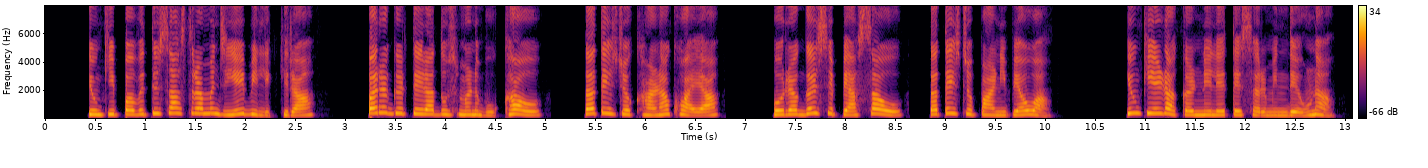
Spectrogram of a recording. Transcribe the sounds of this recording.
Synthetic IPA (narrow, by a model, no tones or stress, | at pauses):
kjũːkipɐʋɪt̪ɾəsaːst̪ɾamɐ̃nd͡ʒjeːbʱilɪkʰɪɾa | pɐɾɐɡəɾt̪eːɾad̪ʊsməɽ̃bʱuːkʰaɦo | t̪at̪eːs̬d͡ʒokʰaːɽ̃akʰoaːja | ɦoːɾɐɡəɾsepjaːsaɦo | t̪at̪eːsd͡ʒopaːɽ̃ipjaːuaː | kjũːkieːɽakɐɾnelet̪eːsɐɾmɪ̃nd̪eɦũːɽ̃aː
